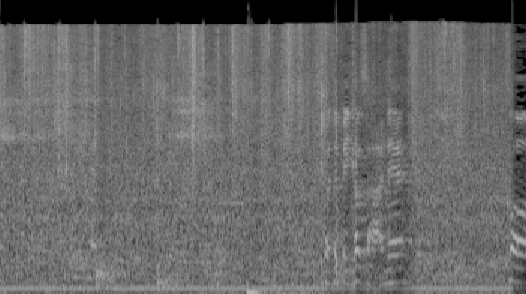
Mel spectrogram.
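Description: Plastic wrapping crinkles and rustles as hands tear it open.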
